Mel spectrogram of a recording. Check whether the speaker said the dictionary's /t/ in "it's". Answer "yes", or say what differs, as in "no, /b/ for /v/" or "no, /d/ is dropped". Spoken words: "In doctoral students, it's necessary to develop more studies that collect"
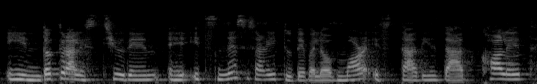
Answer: yes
